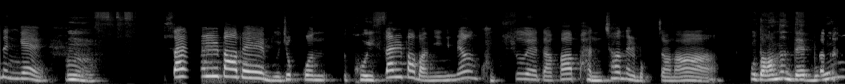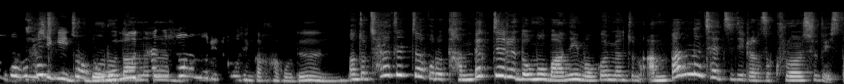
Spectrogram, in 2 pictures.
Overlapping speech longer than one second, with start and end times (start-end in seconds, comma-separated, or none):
8.2-10.3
